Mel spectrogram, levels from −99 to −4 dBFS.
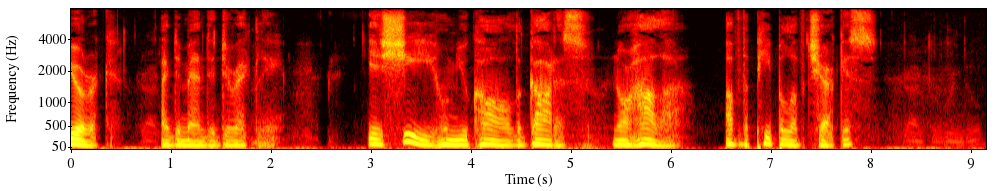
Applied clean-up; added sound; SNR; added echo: neural mask model Resemble Enhance denoiser.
